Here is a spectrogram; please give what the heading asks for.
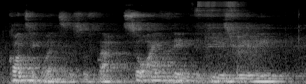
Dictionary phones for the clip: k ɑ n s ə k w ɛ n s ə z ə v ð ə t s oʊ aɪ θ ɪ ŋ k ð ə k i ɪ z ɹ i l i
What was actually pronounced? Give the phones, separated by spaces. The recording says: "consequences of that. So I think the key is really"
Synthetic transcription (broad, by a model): k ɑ n s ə k w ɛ n s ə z ə v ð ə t s oʊ aɪ θ ɪ ŋ k ð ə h i ɪ z ɹ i l i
